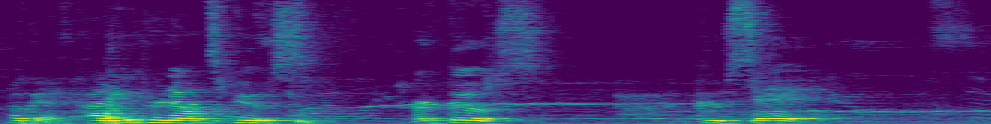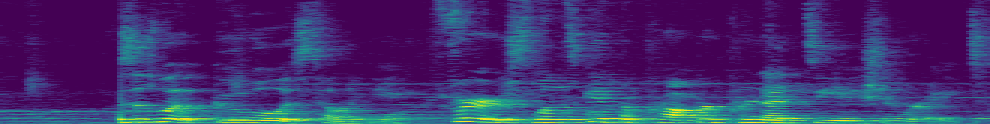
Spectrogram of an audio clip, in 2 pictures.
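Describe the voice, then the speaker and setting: A woman in her thirties hosting a casual beer vlog at home, swearing freely and rambling. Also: mid-range voice. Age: 30s. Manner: profane and rambling, loud whoops. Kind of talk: casual chat. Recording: echoey room from far off.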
